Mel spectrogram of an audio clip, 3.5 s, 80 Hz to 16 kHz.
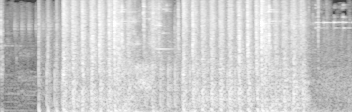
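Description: KRIG 6 rifle in Black Ops Cold War firing loud, rapid automatic bursts that run almost continuously for about three seconds.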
